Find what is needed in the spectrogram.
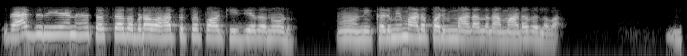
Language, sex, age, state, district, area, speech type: Kannada, female, 45-60, Karnataka, Gadag, rural, conversation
